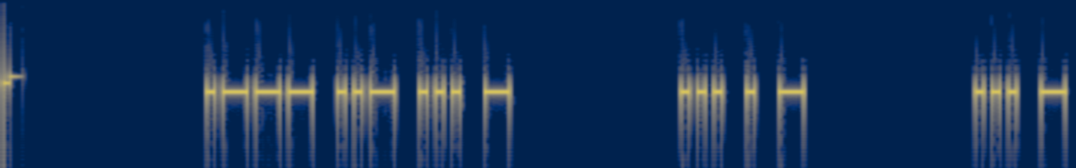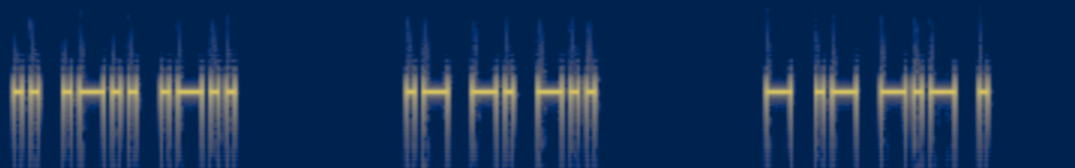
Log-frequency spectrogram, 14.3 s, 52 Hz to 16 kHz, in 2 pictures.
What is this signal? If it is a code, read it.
Morse code, heard as a keyed tone, about 22 wpm, 700 Hz. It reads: JUST SET STILL AND TAKE
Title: 3x Word-Spacing - Sentences from Top 300 Words - 22wpm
